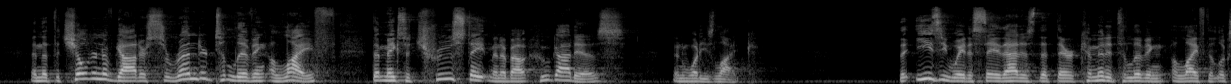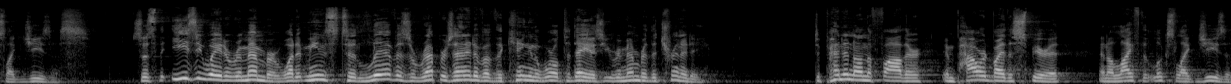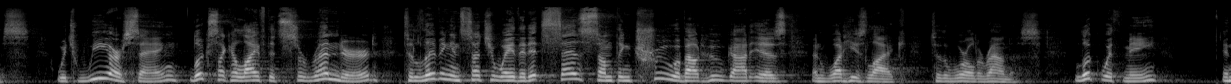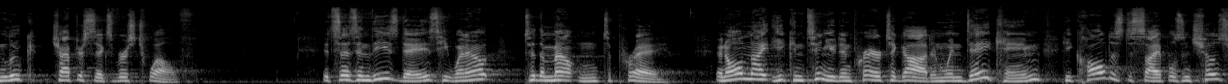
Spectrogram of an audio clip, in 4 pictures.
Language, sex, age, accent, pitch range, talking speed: English, male, 40-59, American, 140-195 Hz, 195 wpm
